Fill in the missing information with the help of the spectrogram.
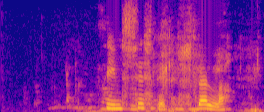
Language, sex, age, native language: Icelandic, female, 10, Icelandic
